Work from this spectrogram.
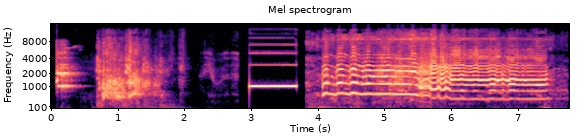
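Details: Dog crying: a long, wavering, tonal whine with rich stacked harmonics that dips and rises over about four seconds. It follows a burst of noisy voice-like sound and a short, steady electronic beep.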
